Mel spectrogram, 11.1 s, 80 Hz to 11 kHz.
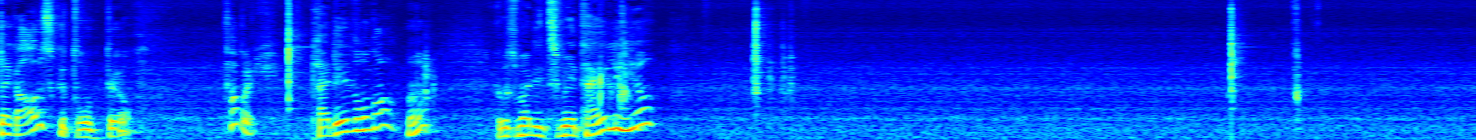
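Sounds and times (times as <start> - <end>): cooling fan whirring: 0.0 - 11.0.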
